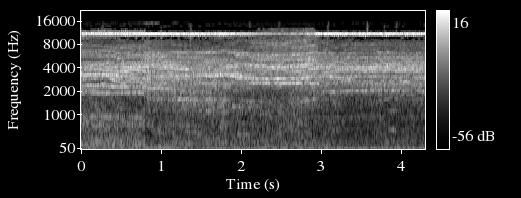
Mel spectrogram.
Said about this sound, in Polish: Ale zgrzyta i piszczy, przyznają państwo. Normalnie. Pociąg na dworzec Warszawa Centralny wjechał punktualnie.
